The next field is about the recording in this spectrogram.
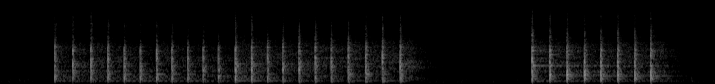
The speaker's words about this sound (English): How long would you stand at a dark door and knock when it refused to open?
